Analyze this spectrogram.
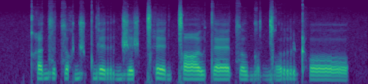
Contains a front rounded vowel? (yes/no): no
